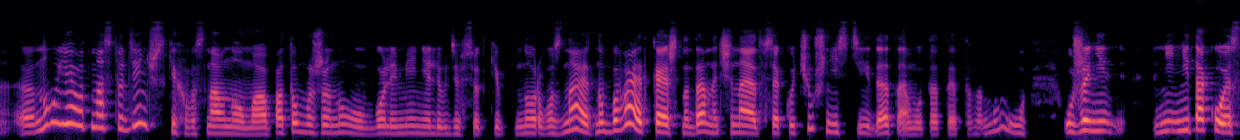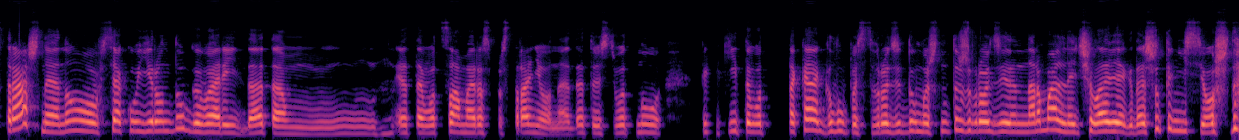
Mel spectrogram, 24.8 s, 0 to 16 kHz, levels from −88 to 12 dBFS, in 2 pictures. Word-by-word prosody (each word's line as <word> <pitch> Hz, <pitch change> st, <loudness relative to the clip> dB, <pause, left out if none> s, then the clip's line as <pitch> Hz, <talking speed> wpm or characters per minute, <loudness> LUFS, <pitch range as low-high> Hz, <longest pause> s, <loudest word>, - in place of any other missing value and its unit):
э 200 Hz, +1 st, -5 dB
ну, 395 Hz, -, -3 dB
я 440 Hz, -1 st, +3 dB
вот 390 Hz, -1 st, -3 dB
на 335 Hz, -1 st, 0 dB
студенческих, 330 Hz, -, -6 dB
в 175 Hz, -, -12 dB
основном, 175 Hz, -2 st, -5 dB
а 165 Hz, 0 st, 0 dB
потом 200 Hz, +5 st, -4 dB
уже 205 Hz, 0 st, -6 dB
ну 195 Hz, -3 st, -9 dB
более-менее 185 Hz, +2 st, -9 dB
люди 175 Hz, 0 st, -11 dB
всё-таки 170 Hz, +1 st, -15 dB
норму 185 Hz, 0 st, -6 dB
знают. 235 Hz, -, -1 dB
Ну 235 Hz, +1 st, -2 dB
бывает, 265 Hz, -, +3 dB
конечно, 210 Hz, -3 st, +1 dB
да, 225 Hz, +5 st, +2 dB
начинают 195 Hz, -3 st, -2 dB
всякую 195 Hz, 0 st, -6 dB
чушь 310 Hz, +9 st, -12 dB
нести, 215 Hz, -4 st, -11 dB
да, 200 Hz, -, 0 dB
там 200 Hz, -, -7 dB
вот 160 Hz, 0 st, -15 dB
от 160 Hz, 0 st, -10 dB
этого. 165 Hz, +1 st, -13 dB
Ну, 205 Hz, -, -13 dB, 0.4 s
уже 225 Hz, +4 st, +3 dB
не 250 Hz, -2 st, -6 dB, 0.3 s
не 240 Hz, +4 st, -7 dB
не 265 Hz, +2 st, -4 dB
такое 275 Hz, -5 st, +4 dB
страшное, 230 Hz, -, +3 dB
но 245 Hz, 0 st, +2 dB
всякую 250 Hz, +1 st, -1 dB
ерунду 250 Hz, +5 st, +1 dB
говорить, 215 Hz, -4 st, +3 dB
да, 195 Hz, +2 st, +4 dB
там, 185 Hz, -4 st, +1 dB, 0.8 s
м- 170 Hz, -, -18 dB, 0.2 s
это 200 Hz, 0 st, -1 dB
вот 195 Hz, +1 st, -3 dB
самое 210 Hz, -2 st, +2 dB
распространенное, 205 Hz, -3 st, -3 dB
да. 200 Hz, +5 st, -5 dB
То 195 Hz, -1 st, -7 dB
есть 190 Hz, 0 st, -10 dB
вот 200 Hz, +1 st, -4 dB
ну 210 Hz, -3 st, -4 dB, 0.4 s
ка 220 Hz, -, -9 dB
какие-то 230 Hz, +2 st, -3 dB
вот 220 Hz, 0 st, -2 dB, 0.2 s
такая 250 Hz, +2 st, +4 dB
глупость, 225 Hz, -3 st, -4 dB
вроде 220 Hz, +1 st, +2 dB
думаешь: 225 Hz, -1 st, -1 dB
"Ну 240 Hz, -1 st, -9 dB
ты 280 Hz, -, -3 dB
же, 255 Hz, -1 st, -3 dB
вроде, 235 Hz, -1 st, +5 dB
нормальный 225 Hz, 0 st, +3 dB
человек, 230 Hz, -1 st, +6 dB
да! 220 Hz, +1 st, +4 dB
Что 305 Hz, +8 st, -3 dB
ты 315 Hz, -, -4 dB
несешь, 240 Hz, -4 st, 0 dB
да?" 315 Hz, -, +3 dB
215 Hz, 170 wpm, -22 LUFS, 195-245 Hz, 0.8 s, человек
